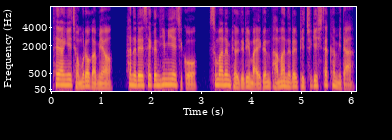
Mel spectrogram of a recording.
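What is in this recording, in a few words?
Korean; iOS 26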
